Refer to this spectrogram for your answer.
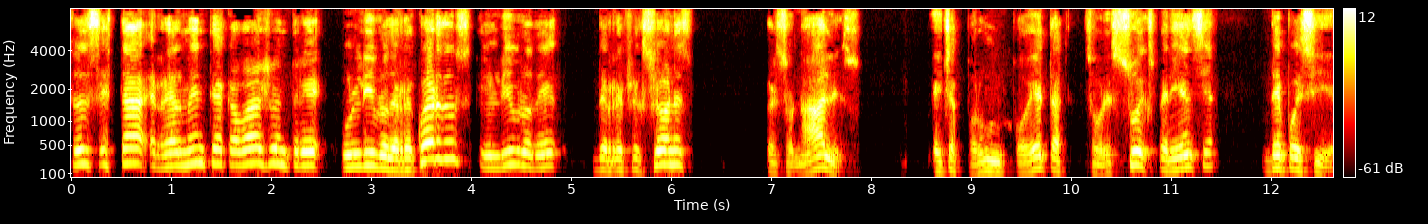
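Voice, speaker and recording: This man has a high-pitched voice that swings very widely in pitch. He talks at a very slow pace, and the sound is dry and close with no echo. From Uruguay, Montevideo. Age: 70s. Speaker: poet. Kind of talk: interview.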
